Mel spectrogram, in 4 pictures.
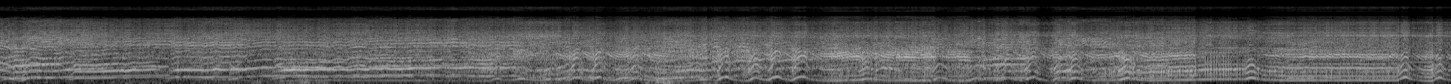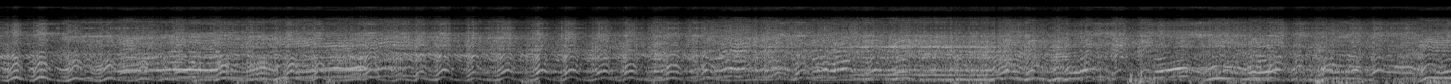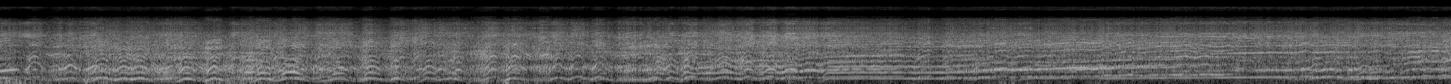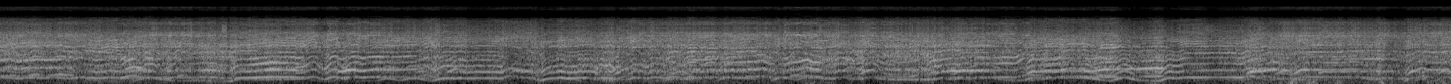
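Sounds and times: rc truck engines whining: 0.0 - 58.0.

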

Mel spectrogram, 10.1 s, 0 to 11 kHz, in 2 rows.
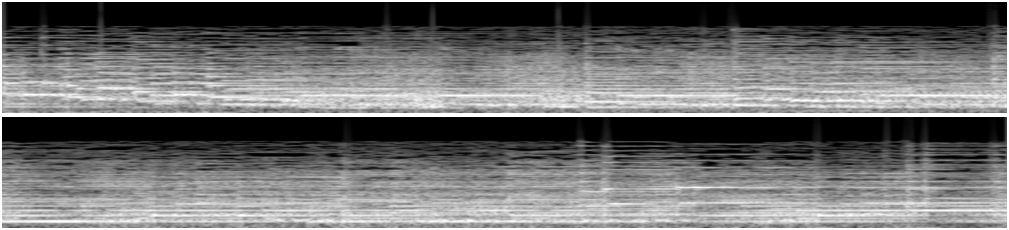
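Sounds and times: grand piano playing: 0.0 - 10.0.

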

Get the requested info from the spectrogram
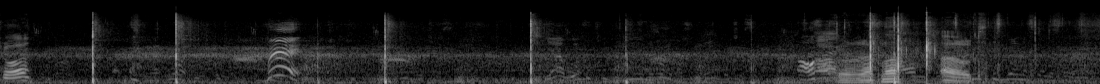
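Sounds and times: faint voices: 0.0 - 11.0
volleyball hit by hand: 0.9 - 2.0, 3.1 - 4.0, 5.2 - 5.5, 8.6 - 9.4.

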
